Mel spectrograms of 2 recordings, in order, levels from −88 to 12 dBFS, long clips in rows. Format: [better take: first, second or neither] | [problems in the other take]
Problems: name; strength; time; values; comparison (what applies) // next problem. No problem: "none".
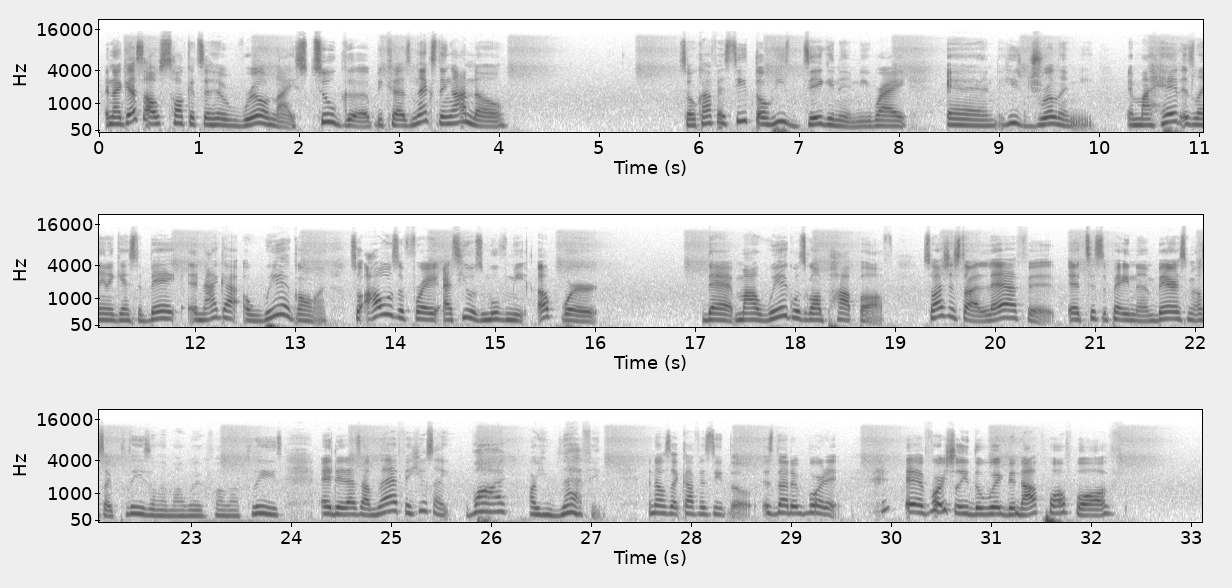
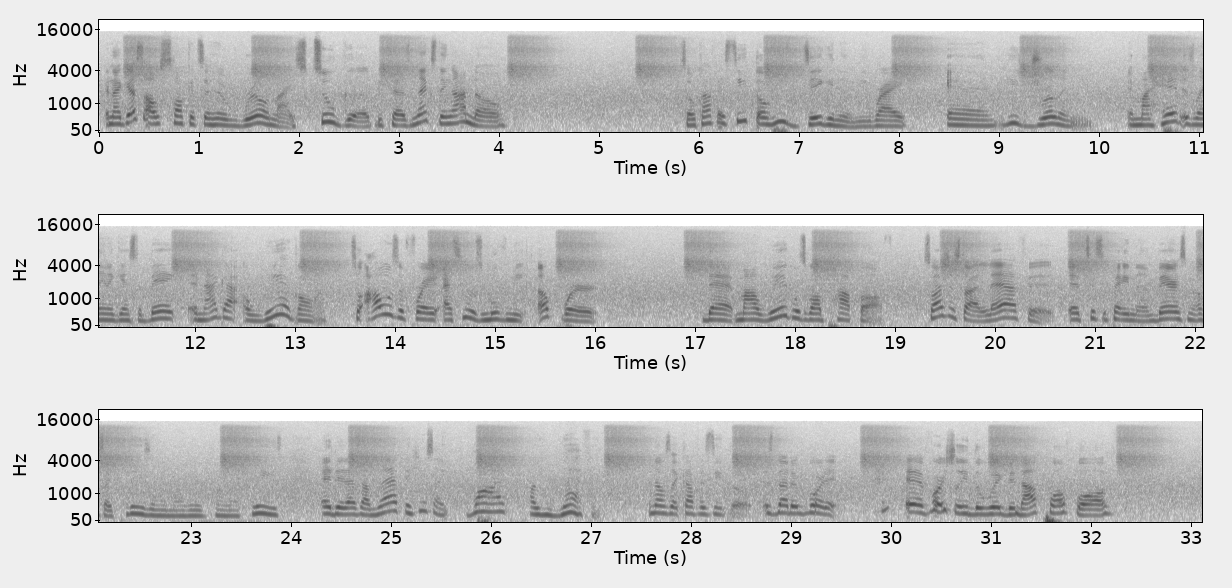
first | hiss; loud; throughout; 4 dB below the speech; faint in the first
